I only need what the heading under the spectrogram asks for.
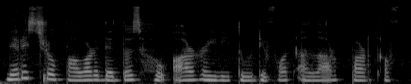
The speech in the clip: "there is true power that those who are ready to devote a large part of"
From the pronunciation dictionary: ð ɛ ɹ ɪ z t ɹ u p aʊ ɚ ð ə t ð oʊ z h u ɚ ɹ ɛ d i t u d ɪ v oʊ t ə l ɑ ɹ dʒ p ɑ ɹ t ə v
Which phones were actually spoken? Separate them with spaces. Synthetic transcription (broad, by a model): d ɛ ɹ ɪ s t ɹ u p aʊ ɚ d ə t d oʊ s h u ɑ ɹ ɛ d i t u d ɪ f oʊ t ə l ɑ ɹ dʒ p ɑ ɹ t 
